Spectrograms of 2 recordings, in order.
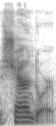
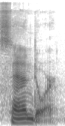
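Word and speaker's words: Sándor: around another example is the Hungarian name Shandor pronounced with an SH not Sandor linguist were in such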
